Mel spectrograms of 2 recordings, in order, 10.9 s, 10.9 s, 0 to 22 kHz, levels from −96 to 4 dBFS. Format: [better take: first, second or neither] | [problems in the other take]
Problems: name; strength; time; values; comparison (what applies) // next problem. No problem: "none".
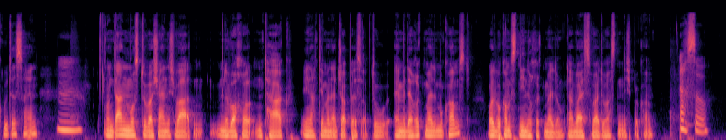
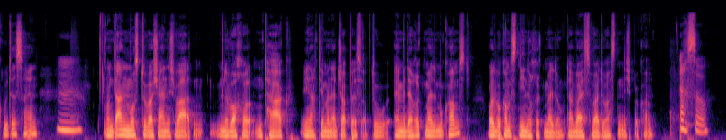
neither | none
